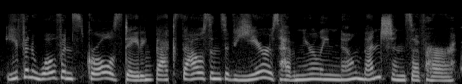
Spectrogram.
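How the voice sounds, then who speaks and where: A woman playing an earnest, thoughtful young female mystic in a video game, speaking in a measured, serious way. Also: on the high side, noisy background, natural voice. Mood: explaining. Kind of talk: English video game voice acting.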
